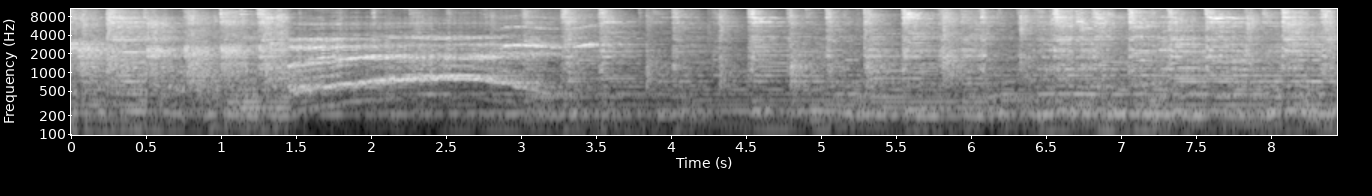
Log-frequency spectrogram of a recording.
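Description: Live acoustic guitar strummed in a fast, steady percussive rhythm, with a high tone that slides up and then back down about two seconds in.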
